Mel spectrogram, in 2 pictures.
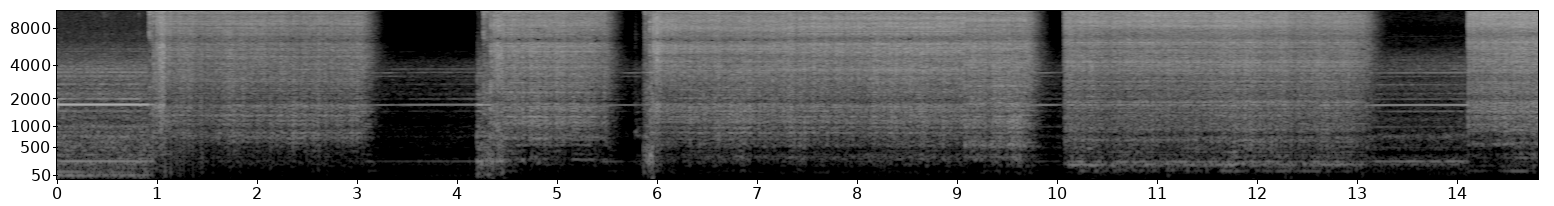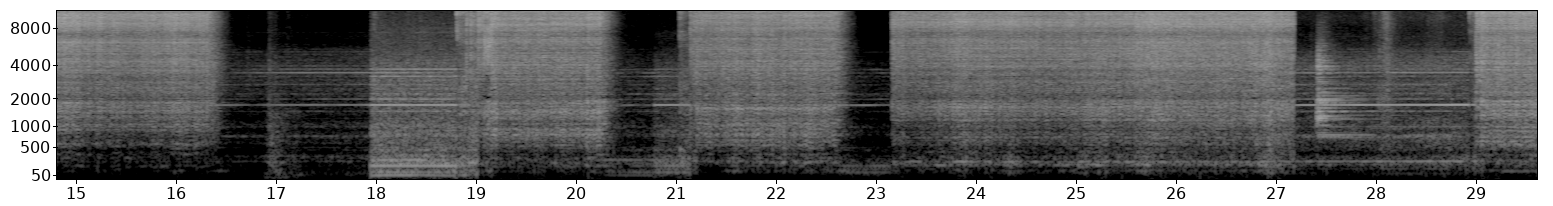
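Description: MIG welding arc crackling and hissing as a square steel tube is welded to a steel base plate, in about nine short passes of a few seconds each, stopping and starting with brief pauses between.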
